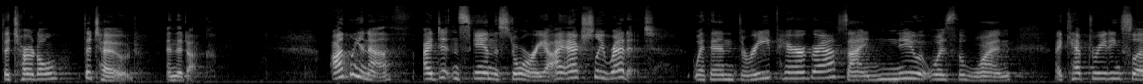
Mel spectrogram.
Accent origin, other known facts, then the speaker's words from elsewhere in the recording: Fayetteville, Arkansas, United States; now in Little Rock, United States; Fayetteville, my hometown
